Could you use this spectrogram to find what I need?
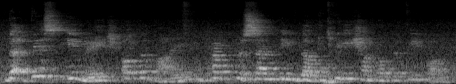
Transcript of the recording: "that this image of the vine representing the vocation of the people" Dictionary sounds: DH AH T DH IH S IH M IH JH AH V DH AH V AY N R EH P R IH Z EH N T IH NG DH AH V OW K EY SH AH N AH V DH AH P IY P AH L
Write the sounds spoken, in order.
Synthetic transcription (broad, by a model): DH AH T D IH S IH M IH JH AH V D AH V AY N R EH P R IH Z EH N T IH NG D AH P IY EY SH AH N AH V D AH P IY P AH L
